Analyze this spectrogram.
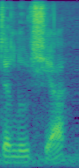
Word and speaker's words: DeLucia: Ratings wise, we've got Rich DeLucia, which is how you say it in Italian, because he is Italian.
